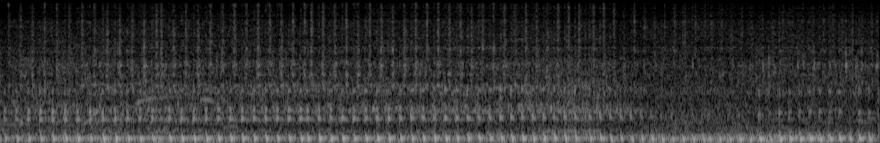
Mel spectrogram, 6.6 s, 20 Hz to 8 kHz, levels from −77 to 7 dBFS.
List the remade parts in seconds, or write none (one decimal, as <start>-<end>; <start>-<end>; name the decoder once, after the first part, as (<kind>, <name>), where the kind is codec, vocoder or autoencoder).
0.0-1.2 (codec, DAC); 2.3-6.6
